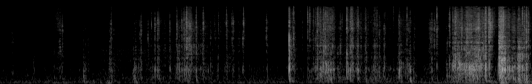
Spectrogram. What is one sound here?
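A foil wrapper crinkles and tears as a pack is opened.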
